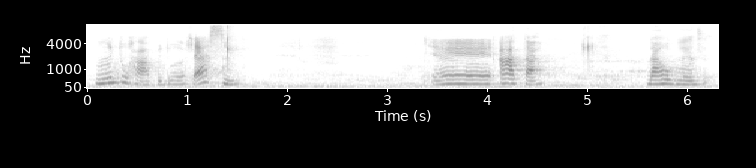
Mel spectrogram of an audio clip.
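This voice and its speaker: Her voice a little high and fairly bright, a young woman vlogger with a Brazilian Portuguese accent slowly recounts something personal to camera. She's frank yet hesitant, full of restarts, and gives a slight cough.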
